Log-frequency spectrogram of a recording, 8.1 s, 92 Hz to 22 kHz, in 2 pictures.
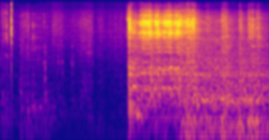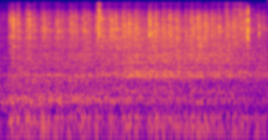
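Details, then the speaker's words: Toro lawn tractor, 240 hours, cold start with choke: quiet, then the small engine catches at once and settles into an even, steady run with no stumbling or smoke; healthy cold start. "It actually didn't smoke. It's gonna die. Because it usually dies the first time, but it didn't smoke, surprisingly."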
